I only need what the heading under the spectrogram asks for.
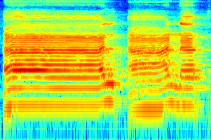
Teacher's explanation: حمزہ کے اوپر کھڑا زبر ہے, کھڑا زبر برابر ہے الف مدہ کے اس لیے کھڑا زبر کو ایک الف کے برابر کھینچ کر پڑھے. نون کے اوپر زبر ہے, زبر کو جلدی پڑھے تھوڑا بھی نہ کھینچے.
